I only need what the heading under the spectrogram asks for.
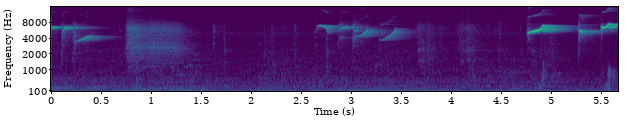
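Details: Orange-headed thrush (kemade, cigen) in constant song, giving clear, very high whistles that slur downward, clustered in quick runs of two to four notes separated by pauses. A soft hiss is also heard.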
